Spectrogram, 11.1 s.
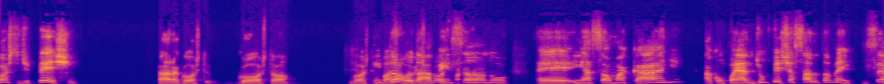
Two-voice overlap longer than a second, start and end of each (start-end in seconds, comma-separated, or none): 4.6-6.1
